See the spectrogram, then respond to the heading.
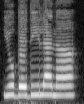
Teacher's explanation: کلمت یبدلنا میں با پہ جزم ہے تو ہمیں با کو قلقلہ سے پڑھنا ہے اور قلقلہ کا معنی ہے حرف ساکن کو ہلانا، تو ہم با کو ہلاتے ہوئے یہ کلمہ کو پڑھیں گے.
